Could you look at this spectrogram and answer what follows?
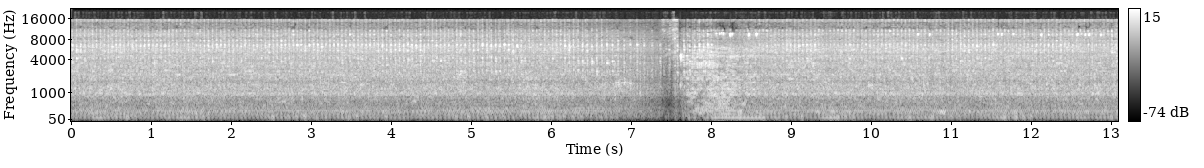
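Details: Briggs & Stratton 6.0 hp single-cylinder mower engine, seized from long sitting, run on ether, varnished sticking needle valve. Uneven, lumpy beat with a hard knock-like pulse about four per second, one dip and surge. Rough running; needs carburetor work and tune-up.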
